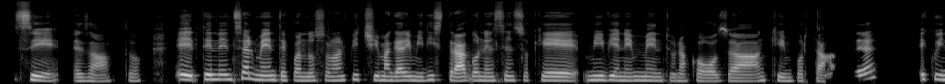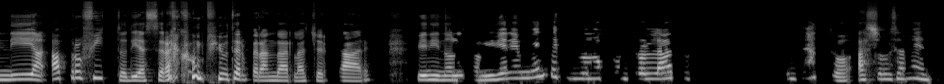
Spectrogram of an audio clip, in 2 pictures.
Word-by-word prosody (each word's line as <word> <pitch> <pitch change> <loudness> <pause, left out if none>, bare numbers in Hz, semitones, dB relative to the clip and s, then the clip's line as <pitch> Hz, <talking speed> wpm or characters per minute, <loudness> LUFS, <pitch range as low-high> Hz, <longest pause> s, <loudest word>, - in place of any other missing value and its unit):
Sì, 185 -6 +2
esatto. 165 +1 -7 0.3
E 455 -3 +6
tendenzialmente 230 -3 +1
quando 185 -1 -4
sono 185 0 -5
al 195 - -3
pc 220 -1 -4
magari 190 -1 +1
mi 185 -2 -3
distraggo 190 -2 +3
nel 180 -1 -2
senso 190 -1 -5
che, 180 -2 +2
mi 200 +1 0
viene 195 -2 0
in 185 +1 -2
mente 180 -2 -4
una 160 0 -5
cosa 155 -1 -3
anche 155 +5 -1
importante 170 - -5 0.3
e 225 - -4
quindi 230 +1 +2
a 210 - +4
approfitto 290 - 0
di 185 +1 +3
essere 180 +3 +4
al - - +3
computer 255 - +3
per 190 - -1
andarla 180 -2 +1
a 170 - -2
cercare. 170 +3 -1 0.4
Quindi 210 0 +5
non 200 0 0
lo 205 +1 +2
so, 200 - -11
mi 200 +1 +2
viene 260 +5 +2
in 290 0 -1
mente 355 +4 -1
che 290 - -26
non 260 0 -4
ho 270 - -1
controllato 260 +1 0 0.9
esatto, 245 - -6
assolutamen 245 +2 -1
200 Hz, 150 wpm, -25 LUFS, 180-250 Hz, 0.9 s, E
